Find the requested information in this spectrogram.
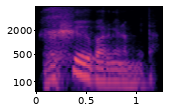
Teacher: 카프는 KH, 흐 발음이 납니다. 그래서 거의 흐에 가깝습니다. 목구멍에서 나오는 흐의 카프.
